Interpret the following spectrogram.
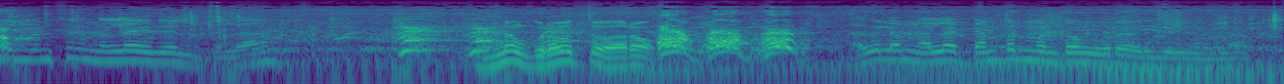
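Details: Young Rottweilers in a kennel exercise yard: rising and falling whines at first, then a quick burst of loud repeated barks, fading back to whimpering, with human speech in the background.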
